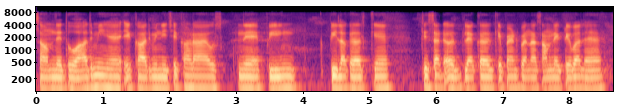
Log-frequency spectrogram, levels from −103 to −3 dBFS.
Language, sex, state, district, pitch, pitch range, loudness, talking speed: Hindi, male, Jharkhand, Ranchi, 110 Hz, 110-115 Hz, -15 LUFS, 185 wpm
